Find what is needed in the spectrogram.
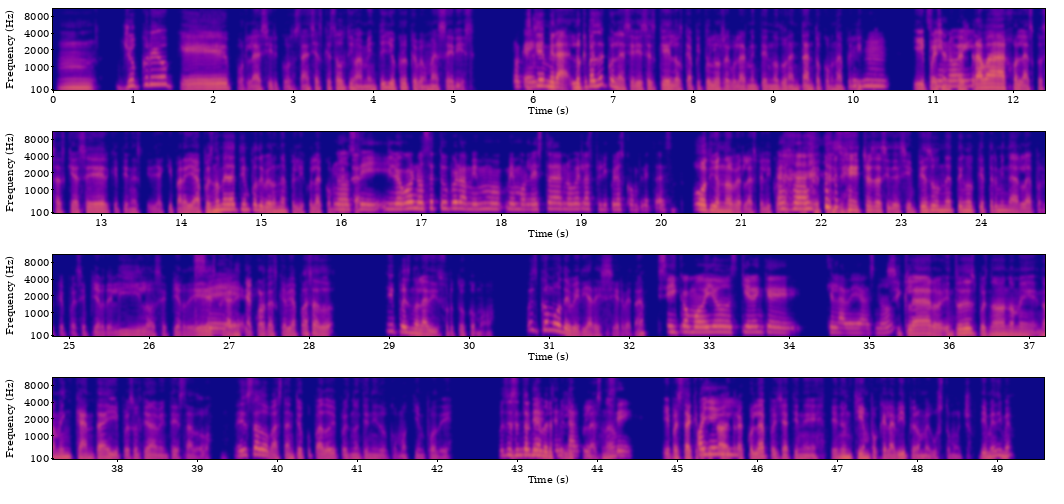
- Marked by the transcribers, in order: laugh; chuckle; unintelligible speech
- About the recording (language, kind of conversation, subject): Spanish, podcast, ¿Cómo adaptas un libro a la pantalla sin perder su alma?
